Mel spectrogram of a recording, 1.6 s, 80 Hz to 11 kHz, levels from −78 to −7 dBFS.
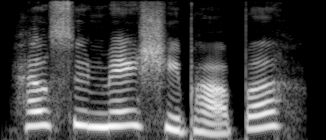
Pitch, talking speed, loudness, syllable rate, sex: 290 Hz, 185 wpm, -15 LUFS, 4.0 syllables/s, female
